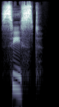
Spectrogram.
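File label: "ceased", US English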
